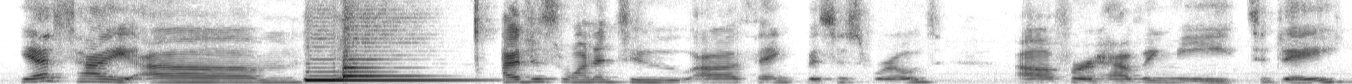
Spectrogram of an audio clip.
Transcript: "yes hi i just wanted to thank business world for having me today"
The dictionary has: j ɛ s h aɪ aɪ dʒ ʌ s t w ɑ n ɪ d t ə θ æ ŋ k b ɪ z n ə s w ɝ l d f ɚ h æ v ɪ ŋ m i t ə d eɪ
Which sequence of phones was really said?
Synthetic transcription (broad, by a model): j ɛ s h aɪ aɪ dʒ ʌ s t w ɑ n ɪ d t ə θ æ ŋ k b ɪ z n ə s w ɝ l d f ɚ h æ v ɪ ŋ m i t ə d eɪ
